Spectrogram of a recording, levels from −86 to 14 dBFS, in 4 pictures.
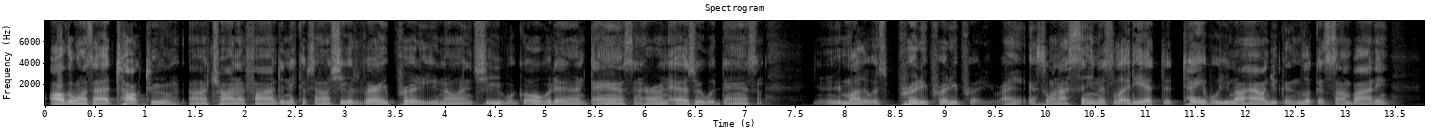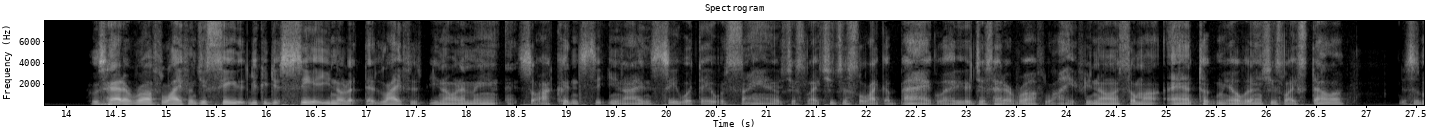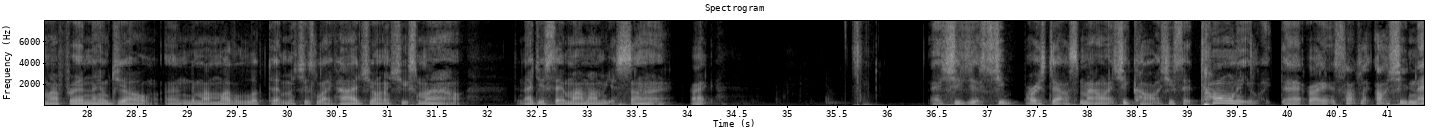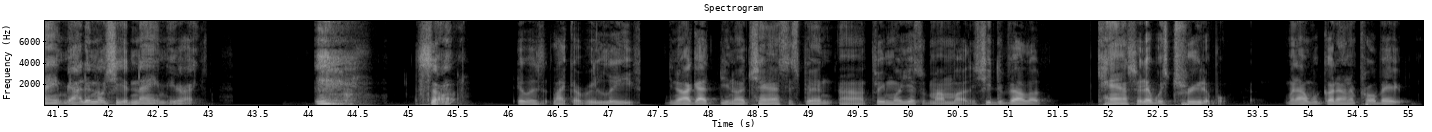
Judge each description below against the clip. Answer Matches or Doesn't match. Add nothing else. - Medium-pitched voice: Doesn't match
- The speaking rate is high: Matches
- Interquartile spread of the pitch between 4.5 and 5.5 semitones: Matches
